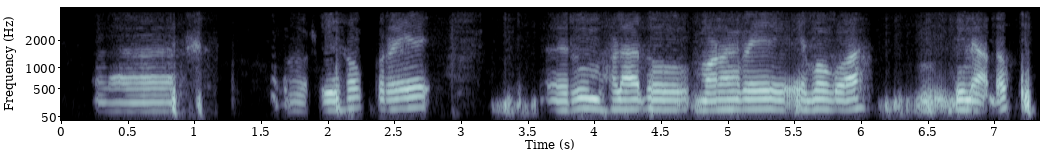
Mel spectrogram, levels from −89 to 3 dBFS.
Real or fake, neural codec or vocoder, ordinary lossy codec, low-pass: fake; codec, 16 kHz in and 24 kHz out, 2.2 kbps, FireRedTTS-2 codec; AAC, 24 kbps; 3.6 kHz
